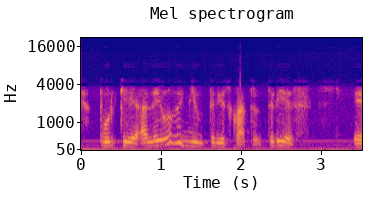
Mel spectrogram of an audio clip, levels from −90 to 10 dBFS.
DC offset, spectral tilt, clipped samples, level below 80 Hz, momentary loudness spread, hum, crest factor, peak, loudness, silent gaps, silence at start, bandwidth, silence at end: under 0.1%; -7 dB/octave; under 0.1%; -42 dBFS; 7 LU; none; 20 dB; 0 dBFS; -19 LUFS; none; 0 s; 5.8 kHz; 0 s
